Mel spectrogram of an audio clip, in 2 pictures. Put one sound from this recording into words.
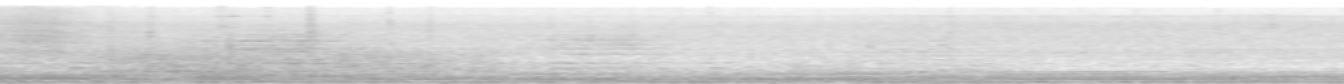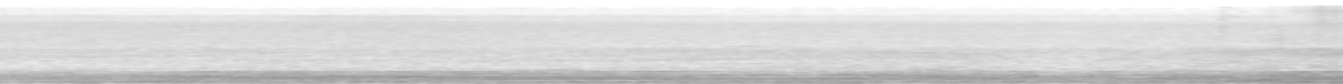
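A car engine hums steadily as a car drives along a road.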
